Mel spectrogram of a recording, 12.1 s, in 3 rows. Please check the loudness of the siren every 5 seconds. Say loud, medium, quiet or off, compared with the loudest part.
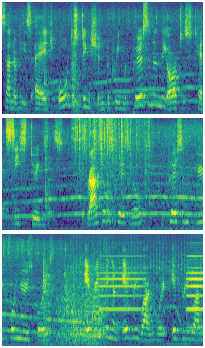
medium, loud, loud.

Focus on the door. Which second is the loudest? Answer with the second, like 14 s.
10 s.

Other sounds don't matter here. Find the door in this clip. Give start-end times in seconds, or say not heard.
0.1-1.8, 4.2-5.0, 8.8-10.2.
